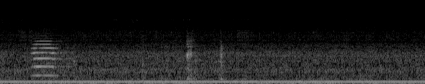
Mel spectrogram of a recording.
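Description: Steady low electrical hum, with a brief pitched beep about a third of a second in and two faint clicks around two seconds in.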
